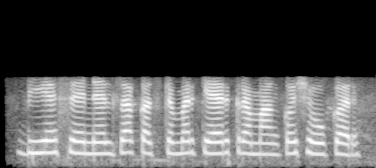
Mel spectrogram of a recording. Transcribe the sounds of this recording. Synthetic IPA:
biːeseːneːlsakɐsʈəməɾkɛːɾkɾəmãːŋkoʃoːkəɾ

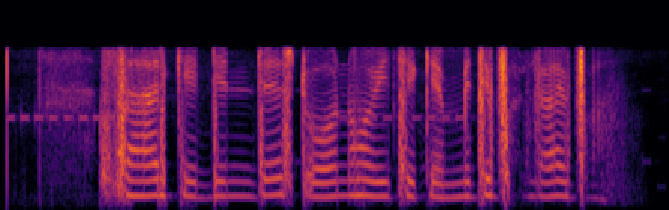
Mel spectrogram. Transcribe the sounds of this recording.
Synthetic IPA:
saɦaɾkiɖinɾesʈonɦojt͡ʃʰikemːit̪ʰibʱɐlːaɦepa

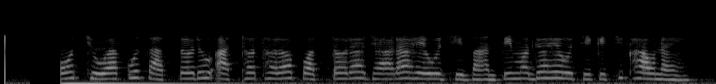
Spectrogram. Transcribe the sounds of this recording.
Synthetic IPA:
mot͡ʃʰuakusat̪ɔɾuʔaʈʰɔt̪ʰɔɾɔpɔt̪ːɔɾad͡ʒʱaɽaɦewt͡ʃʰibant̪imɔd̪ʱjɔɦewt͡ʃʰikit͡ʃʰikʰawnaɦĩ

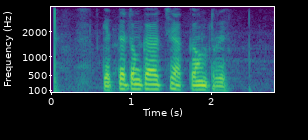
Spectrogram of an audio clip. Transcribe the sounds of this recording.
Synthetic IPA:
kɛtːɛtɔŋkat͡ʃiakãwntɾi

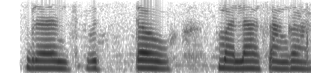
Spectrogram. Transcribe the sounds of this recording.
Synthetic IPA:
bɾant͡sut̪ː | əw | məlasaŋɡa

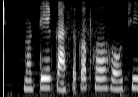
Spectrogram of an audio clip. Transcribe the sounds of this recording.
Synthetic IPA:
mɔt̪ekasɔkɔpʰɔɦowt͡ʃʰi

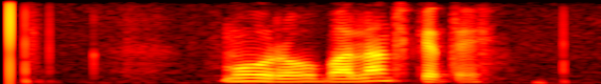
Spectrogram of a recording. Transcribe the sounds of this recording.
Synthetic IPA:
moːɾoːbaːlãnt͡sket̪ḛ

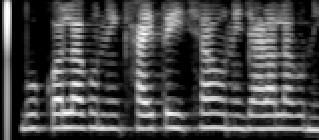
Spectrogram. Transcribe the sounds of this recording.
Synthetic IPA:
bʱukɔlaɡunikʰajt̪eit͡ʃʰaunid͡ʒaɽalaɡuni

